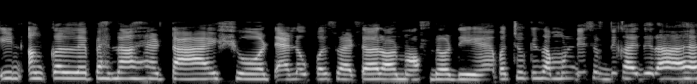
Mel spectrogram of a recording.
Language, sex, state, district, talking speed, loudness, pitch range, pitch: Hindi, female, Bihar, Saharsa, 205 wpm, -14 LUFS, 240-275 Hz, 255 Hz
